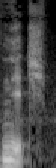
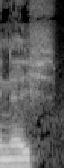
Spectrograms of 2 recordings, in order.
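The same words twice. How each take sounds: First: It is said not in an English/Australian way. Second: It is said the English/Australian way.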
